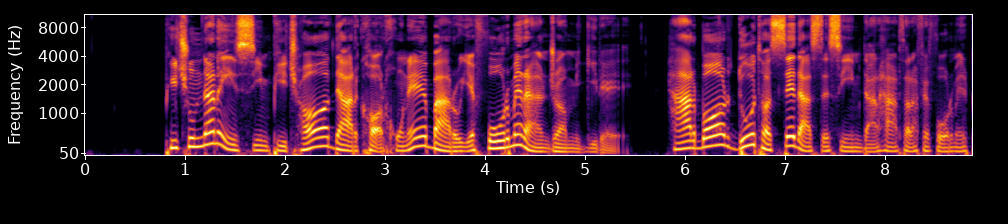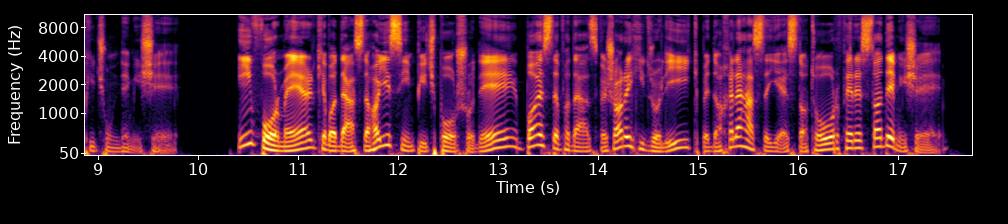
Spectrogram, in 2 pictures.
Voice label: Farsi M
